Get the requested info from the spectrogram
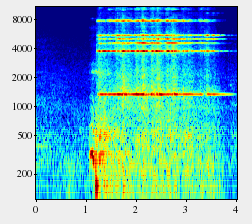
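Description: Altar bells ringing at the elevation of the host, the signal that the bread has just been consecrated. The ringing starts about a second in as a bright, slightly fluttering peal of several high tones and dies away near the end.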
